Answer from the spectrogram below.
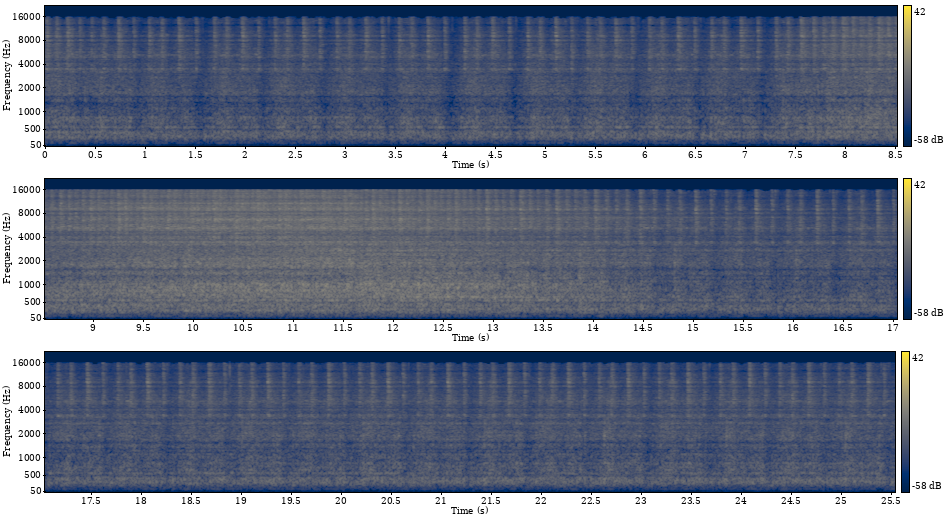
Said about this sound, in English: listen to the little chuffing noises in the background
